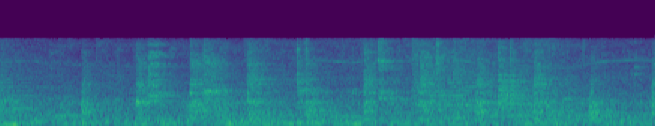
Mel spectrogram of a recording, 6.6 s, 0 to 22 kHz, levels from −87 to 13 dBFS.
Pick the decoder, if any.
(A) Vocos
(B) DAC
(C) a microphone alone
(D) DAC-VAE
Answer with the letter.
C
